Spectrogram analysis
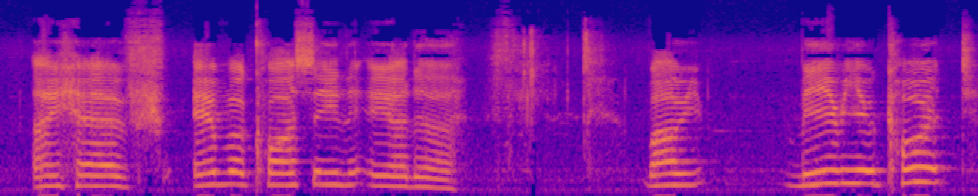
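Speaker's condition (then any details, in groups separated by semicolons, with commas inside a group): Cerebral palsy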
